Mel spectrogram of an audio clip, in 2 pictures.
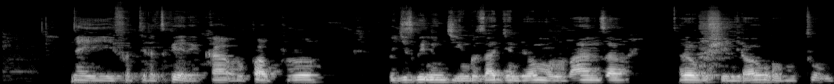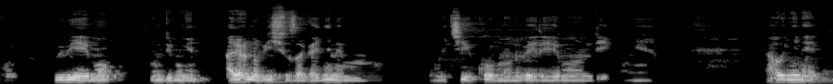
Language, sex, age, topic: Kinyarwanda, male, 18-24, government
